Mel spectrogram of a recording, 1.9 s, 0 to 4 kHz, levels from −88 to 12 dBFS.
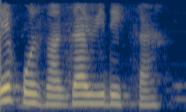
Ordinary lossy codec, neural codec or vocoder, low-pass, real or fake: AAC, 24 kbps; none; 3.6 kHz; real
